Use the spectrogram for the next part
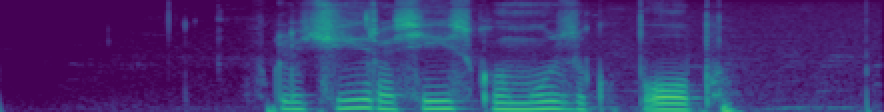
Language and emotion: Russian, sad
